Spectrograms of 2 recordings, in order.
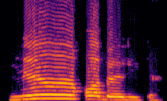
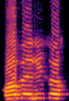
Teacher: You have ikhfa on the noon there. Qabalika, qaf is from huruf tafkhim. Make sure that you have it full mouth there. Ba is from huruf qalqala, so you need to make sure you bounce it.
